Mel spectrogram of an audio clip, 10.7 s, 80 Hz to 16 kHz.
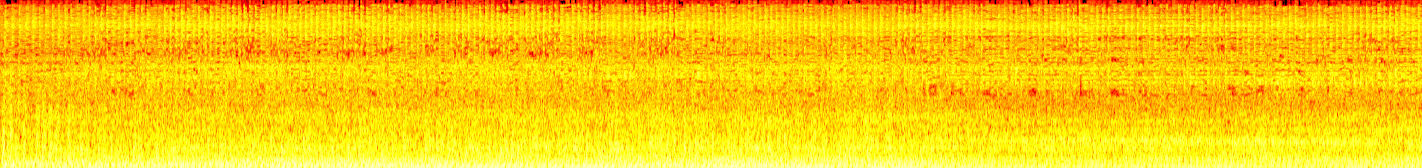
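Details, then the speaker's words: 5hp Briggs and Stratton single-cylinder with gear reduction, just started without choke after mixture-screw adjustment, left running to warm oil and engine: steady even thumping, no misses or speed swings; healthy normal running. "all right so I let it run for a while to warm up the oil warm up the engine"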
